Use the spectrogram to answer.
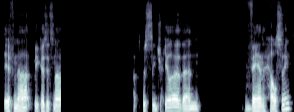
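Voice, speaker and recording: Chill sports podcast dude, lowish voice, deadpan jokes, laughs a lot. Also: male voice, a little slow. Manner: laid-back, dry humor, chuckles while talking. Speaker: podcast co-host. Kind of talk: casual sports podcast banter.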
